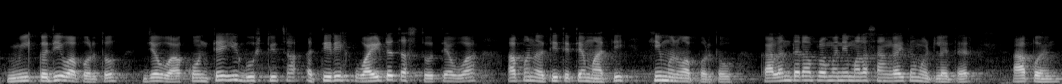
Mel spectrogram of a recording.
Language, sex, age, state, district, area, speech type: Marathi, male, 18-30, Maharashtra, Pune, urban, spontaneous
